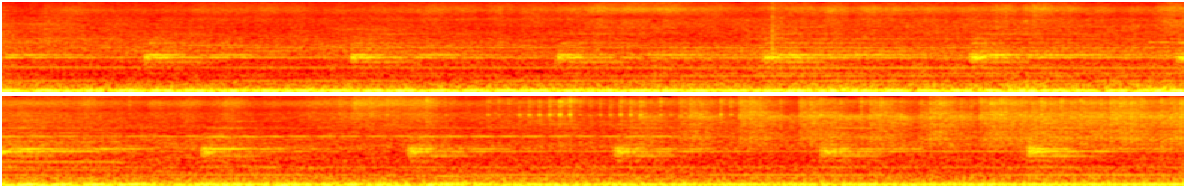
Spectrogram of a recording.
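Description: Steady low rumble of a WES commuter train running, heard from inside the car, with a warning bell dinging about one and a half times a second throughout.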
